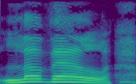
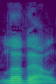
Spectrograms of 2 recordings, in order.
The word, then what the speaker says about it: Lovell: Angela Lovell. Right, I said it right. Lovell.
